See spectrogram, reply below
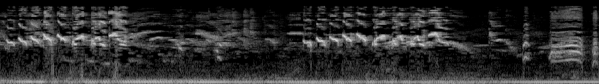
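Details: Oriental magpie-robin in full energetic song: rapid high trilled and chattering phrases in bursts, pausing and resuming, with a steady low hum beneath.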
